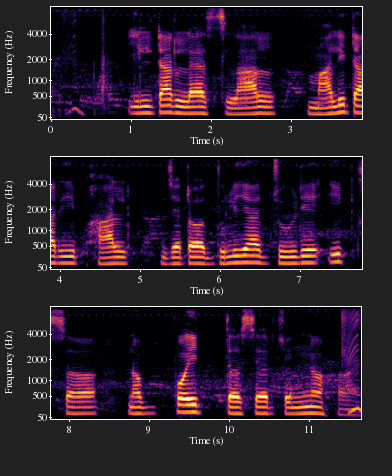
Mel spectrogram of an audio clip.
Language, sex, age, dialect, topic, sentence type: Bengali, male, 25-30, Jharkhandi, banking, statement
